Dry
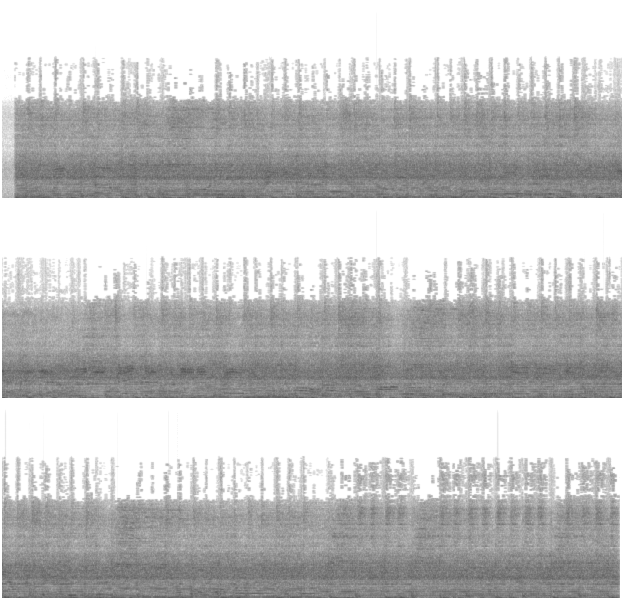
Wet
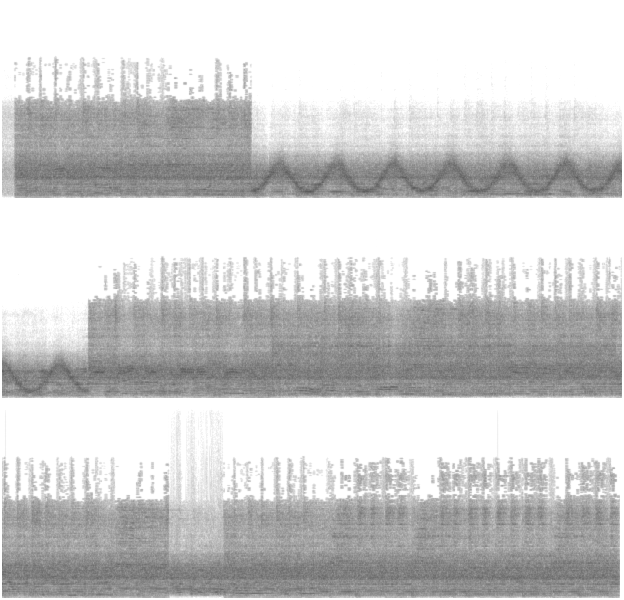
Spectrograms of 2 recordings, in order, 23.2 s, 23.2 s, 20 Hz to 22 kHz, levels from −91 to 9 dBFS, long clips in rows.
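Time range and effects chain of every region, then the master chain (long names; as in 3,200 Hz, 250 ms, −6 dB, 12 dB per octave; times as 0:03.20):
0:03.12–0:08.84: high-frequency loss of the air 350 metres + auto-filter bell 1.4 Hz 870–4,100 Hz +14 dB
0:11.13–0:15.43: high-pass filter 220 Hz + parametric band 5,600 Hz +9.5 dB 0.42 octaves
0:17.59–0:18.28: three-way crossover with the lows and the highs turned down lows −22 dB, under 500 Hz, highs −17 dB, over 3,900 Hz + gain into a clipping stage and back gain 23 dB + high-pass filter 140 Hz
whole clip: high-pass filter 580 Hz 12 dB per octave; brickwall limiter −19.5 dBFS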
